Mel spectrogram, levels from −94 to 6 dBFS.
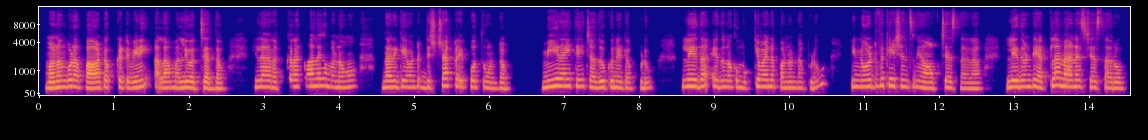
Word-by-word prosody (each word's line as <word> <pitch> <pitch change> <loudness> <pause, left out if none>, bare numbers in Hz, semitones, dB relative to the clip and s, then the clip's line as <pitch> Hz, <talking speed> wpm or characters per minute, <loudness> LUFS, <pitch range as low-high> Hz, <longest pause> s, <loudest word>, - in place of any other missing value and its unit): మనం 230 +3 +6
గూడా 260 -1 +5
ఆ - - -14
పాట 210 +1 +8
ఒక్కటి 235 -1 -1
విని 240 +4 +4 0.2
అలా 215 - +2
మళ్ళీ 220 +1 +2
వచ్చేద్దాం. 205 -2 0 0.4
ఇలా 250 0 +2
రకరకాలుగా 270 +5 0
మనం 225 -1 -1 0.5
దానికి 240 +1 +2
ఏమంటే 240 +2 -3
డిస్‌ట్రాక్ట్ 285 +5 0
అయిపోతూ 245 -1 -3
ఉంటాం. 200 -1 -4 0.5
మీరైతే 280 +1 +3
చదువుకునేటప్పుడు, 220 -2 -1 0.5
లేదా 265 0 +4
ఏదైనా 245 -1 -2
ఒక 240 - -3
ముఖ్యమైన 255 +4 +1
పని 220 0 -1
ఉన్నప్పుడు 215 0 -6 0.5
ఈ - - -1
నోటిఫికేషన్స్‌ని 265 -2 -1
ఆఫ్ 210 0 -3
చేస్తారా? 205 -3 -3 0.4
లేదంటే 255 +2 +3
ఎట్లా 285 +7 +2
మేనేజ్ 255 0 +1
చేస్తారు? 215 -2 -2
240 Hz, 135 wpm, -22 LUFS, 215-260 Hz, 0.5 s, పాట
